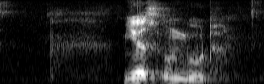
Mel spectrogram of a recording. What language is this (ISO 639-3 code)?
deu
